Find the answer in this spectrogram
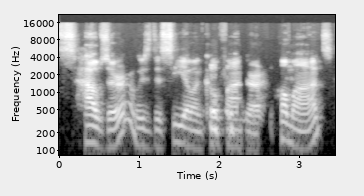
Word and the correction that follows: Homads: Did I say that right? – Homads.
